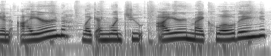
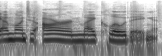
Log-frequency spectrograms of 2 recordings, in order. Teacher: unlike the New York City accent in the South they really pronounce the RS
